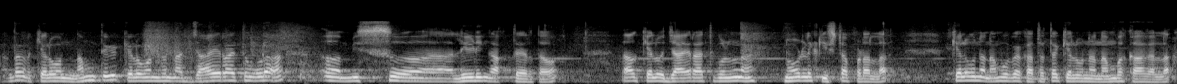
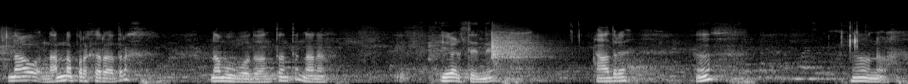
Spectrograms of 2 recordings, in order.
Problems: background sounds at intervals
